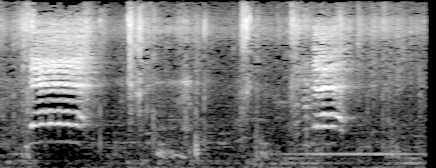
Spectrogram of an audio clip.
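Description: Young goat bleating twice: a high call about half a second long near the start, and a shorter one about three seconds in.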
